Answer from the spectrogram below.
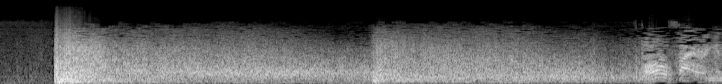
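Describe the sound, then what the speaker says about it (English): A Little David 914mm mortar fires with a single sudden, very loud blast from a remote firing button, followed by a long roaring rumble and a second thud near the middle before the sound tails off. "the gunner pushes the firing button."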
